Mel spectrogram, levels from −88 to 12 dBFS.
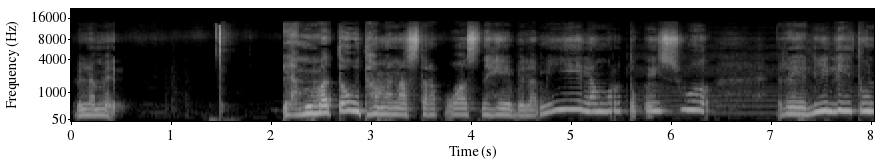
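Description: Throughout the speech there is plainly audible codec damage, likely Vorbis compression at a low bitrate, fitting roughly 32 kbps. Coarsely quantised treble turns to hissy, grainy noise and attacks blur. On a spectrogram, energy stops flat at about 14.2 kHz, with speckled, patchy upper bands.

From 1.02 to 2.73 s the audio plays 5.9% fast, likely from a drift correction step in clock-matching software that changed the playback rate in one jump. Pitch rises about 99 cents, nearly a semitone, then snaps back. Spectrogram harmonics shift upward as a block, with sharp edges.

From 4.60 to 5.56 s come GSM signalling bursts: short groups of 217 Hz buzzes in a galloping dit-dit-dit, well below the speech. A nearby 2G phone's radio pulses are being rectified by the audio circuit. A spectrogram shows brief vertical stacks of evenly spaced harmonics in clusters.

From 5.60 to 7.99 s a steady GSM phone buzz follows as the phone enters a call. 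It is a hard, raspy 217 Hz tone with many harmonics, about 30 dB below the speech and unrelated to it. A spectrogram shows continuous horizontal lines at 217 Hz multiples, and the waveform carries a regular pulse train.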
